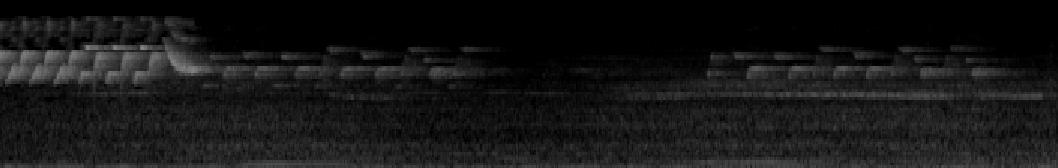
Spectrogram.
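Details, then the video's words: Goldfinch song opening with a bright, rapid, tinkling twitter that ends in a sliding note. Quieter rippling phrases and a thin sustained whistle follow, and a softer twittering burst rises again toward the end. "Goldfinch Bird Sound"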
